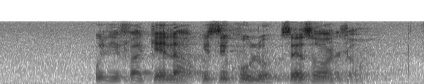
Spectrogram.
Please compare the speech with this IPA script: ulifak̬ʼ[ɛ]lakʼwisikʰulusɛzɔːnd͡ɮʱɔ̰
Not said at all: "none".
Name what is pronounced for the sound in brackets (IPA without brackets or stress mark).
ɛ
